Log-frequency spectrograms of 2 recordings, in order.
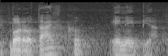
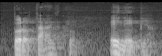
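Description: No difference in how they are said.

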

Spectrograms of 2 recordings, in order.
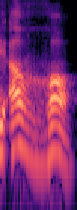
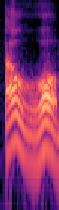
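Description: First: أغى with breath running through the double gh; leaking breath. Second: أغى with a long, fully voiced double gh; doubled ghayn. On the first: Teacher letting students hear the breath, deliberately mispronounced. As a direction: let the gh in أغى turn breathy, toward kh. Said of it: "كده سامعين النفس؟". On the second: Teacher showing the doubled letter, carefully articulated. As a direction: press and hold the gh in أغى without breath. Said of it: "ما أقولش أغى". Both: Shown as a demonstration.

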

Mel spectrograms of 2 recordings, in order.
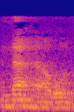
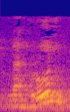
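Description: First: "naharun" with an a between h and r; naharun with middle vowel. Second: "nahrun" with h running straight into r; nahrun without middle vowel. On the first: Teacher explaining variant readings, "naharun" in three syllables. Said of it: "bisa dibaca naharun". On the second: Teacher explaining variant readings, "nahrun" in two syllables. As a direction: pronounce "nahrun" as two syllables, nah-run. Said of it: "bisa dibaca nahrun". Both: Shown as a demonstration.

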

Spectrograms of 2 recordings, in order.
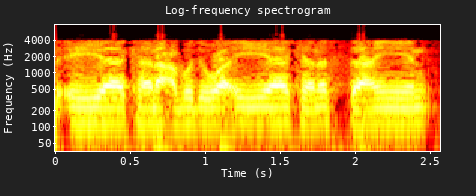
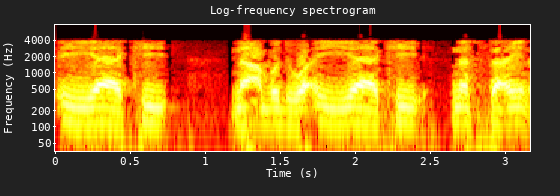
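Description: First: Said in the usual way. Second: إياك with a kasra on the kaf, "iyyaki"; slow demo of إياك misread as "iyyaki"; mistaken recitation. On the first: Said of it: "بدل ما يقول". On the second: Shown as a demonstration. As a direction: recite إياك wrongly as feminine "iyyaki", both times. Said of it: "هذا غير المعنى".

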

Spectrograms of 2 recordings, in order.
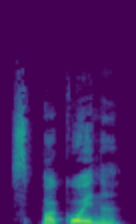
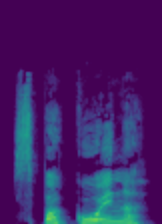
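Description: First: Loud, firm command at usual pitch; steady her with a forceful word; tense. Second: High, loud, slow echo; outraged yell. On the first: Man calming a panicking partner, tense and firm. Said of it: "напряжённо произнёс Влад". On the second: Woman turning on him, yelling in outrage. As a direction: throw the word back, yelling in disbelief. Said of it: "проорала тень". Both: A narrator's reading.

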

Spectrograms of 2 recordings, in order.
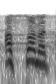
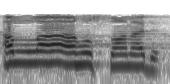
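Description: First: Said in the usual way. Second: "الله الصمد" stretched very slowly, each syllable held; drawn-out recitation. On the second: Shown as a demonstration. Preacher slowly savoring "الله الصمد". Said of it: "إيش معنى الصمد؟".

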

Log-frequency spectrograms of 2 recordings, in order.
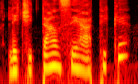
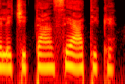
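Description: First: "Le città anseatiche?" with a rising, questioning tune on "anseatiche"; "anseatiche" rising in bewilderment; puzzled question. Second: Said in the usual way. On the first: Acted. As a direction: echo "Le città anseatiche?" back, lifting at the end. She echoes his words puzzled.

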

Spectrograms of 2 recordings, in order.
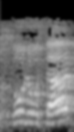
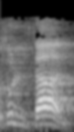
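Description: First: ثلثان as thu-lu-than, u after l; damma on lam. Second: ثلثان as thul-than, no vowel after l; sukun on lam. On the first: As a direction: slowly give ثلثان three syllables, thuluthan. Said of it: "إما ضم اللام". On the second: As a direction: slowly close the first syllable of ثلثان on l. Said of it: "أو إسكانها". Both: Shown as a demonstration.

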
